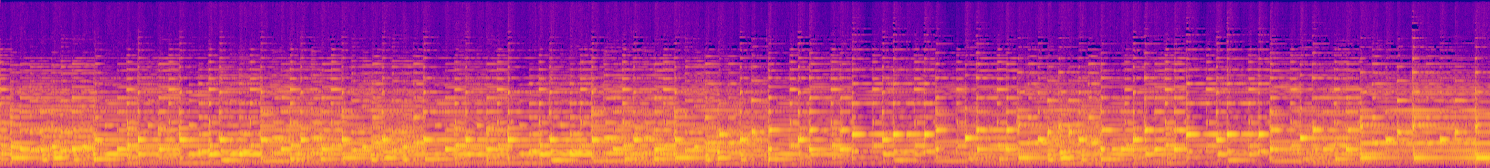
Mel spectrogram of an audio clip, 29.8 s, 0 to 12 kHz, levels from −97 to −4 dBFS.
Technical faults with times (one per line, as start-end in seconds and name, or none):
none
